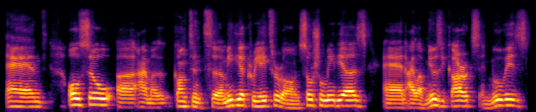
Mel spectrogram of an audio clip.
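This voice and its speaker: Serbian man hosting an online show. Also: medium pitch. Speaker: guest host. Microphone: video call.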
